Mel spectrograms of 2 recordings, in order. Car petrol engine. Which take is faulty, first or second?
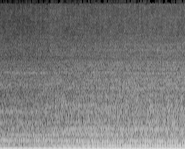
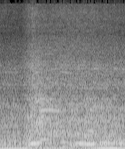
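first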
